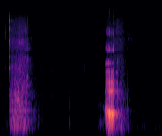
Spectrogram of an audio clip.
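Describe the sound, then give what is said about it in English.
Two short bursts of wet chewing or crunching, separated by about a second of silence, with no talking. “Every time I chew, it's moving my glasses with the mask, and I'm getting dizzy.”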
